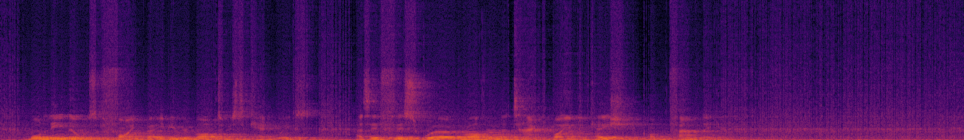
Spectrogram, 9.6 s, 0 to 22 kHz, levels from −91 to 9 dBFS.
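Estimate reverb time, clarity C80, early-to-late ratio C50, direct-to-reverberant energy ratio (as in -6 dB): 1.9 s, 4.0 dB, 2.5 dB, 2.0 dB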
